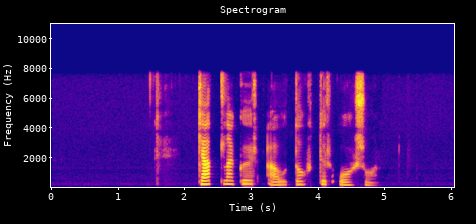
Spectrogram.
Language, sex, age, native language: Icelandic, female, 20-29, Icelandic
